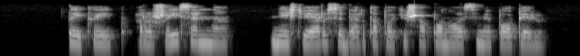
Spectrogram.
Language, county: Lithuanian, Kaunas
